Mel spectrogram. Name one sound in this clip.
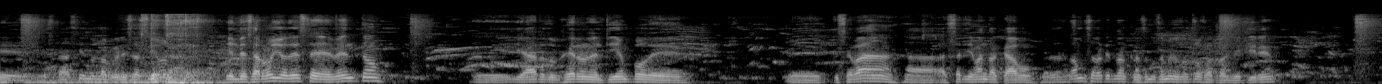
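A man sings through a loudspeaker.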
